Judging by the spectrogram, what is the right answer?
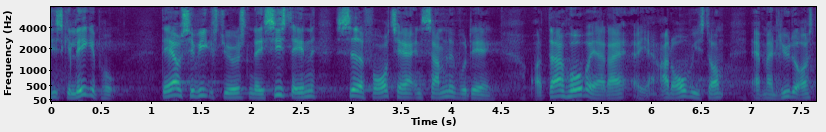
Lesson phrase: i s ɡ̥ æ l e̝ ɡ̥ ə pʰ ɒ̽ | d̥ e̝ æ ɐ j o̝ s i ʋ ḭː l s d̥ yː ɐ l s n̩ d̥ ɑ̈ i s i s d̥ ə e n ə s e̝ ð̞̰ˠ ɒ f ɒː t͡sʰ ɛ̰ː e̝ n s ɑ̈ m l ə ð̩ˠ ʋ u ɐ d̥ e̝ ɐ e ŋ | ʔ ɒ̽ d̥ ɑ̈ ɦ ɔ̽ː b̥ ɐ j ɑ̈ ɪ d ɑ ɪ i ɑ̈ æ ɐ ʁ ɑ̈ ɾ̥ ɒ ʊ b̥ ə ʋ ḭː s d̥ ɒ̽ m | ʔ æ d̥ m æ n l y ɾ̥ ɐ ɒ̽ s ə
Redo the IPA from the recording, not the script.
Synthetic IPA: i s ɡ̥ æ l e̝ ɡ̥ ə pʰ ɒ̽ | d̥ e̝ æ ɐ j o̝ s i ʋ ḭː l s d̥ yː ɐ l s n̩ d̥ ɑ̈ i s i s d̥ ə e n ə s e̝ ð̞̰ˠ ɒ f ɒː t͡sʰ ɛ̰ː e̝ n s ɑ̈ m l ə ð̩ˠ ʋ u ɐ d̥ e̝ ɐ e ŋ | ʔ ɒ̽ d̥ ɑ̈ ɦ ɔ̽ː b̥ ɐ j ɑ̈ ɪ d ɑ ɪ j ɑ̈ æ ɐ ʁ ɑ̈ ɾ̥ ɒ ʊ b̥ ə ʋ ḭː s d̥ ɒ̽ m | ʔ æ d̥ m æ n l y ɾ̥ ɐ ɒ̽ s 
